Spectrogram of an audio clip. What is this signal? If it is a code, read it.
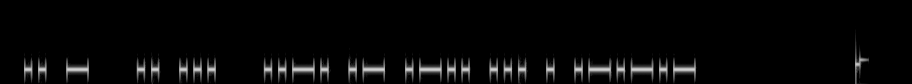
Morse code, heard as a keyed tone, about 17 wpm, 700 Hz. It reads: IT IS FALSE.
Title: Sentences from Top 1600 Words 17wpm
